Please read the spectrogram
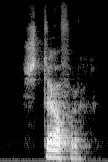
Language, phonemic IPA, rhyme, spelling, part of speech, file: Dutch, /ˈstrɑfər/, -ɑfər, straffer, adjective, Nl-straffer.ogg
- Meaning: comparative degree of straf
